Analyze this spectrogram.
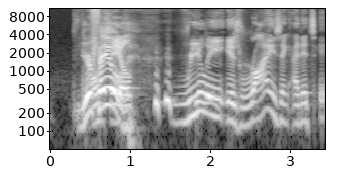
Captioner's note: chuckles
